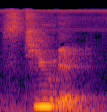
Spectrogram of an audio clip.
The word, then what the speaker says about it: student: But the fact is the pronunciation is student. Student, not student. Not student. Then the word is iron.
